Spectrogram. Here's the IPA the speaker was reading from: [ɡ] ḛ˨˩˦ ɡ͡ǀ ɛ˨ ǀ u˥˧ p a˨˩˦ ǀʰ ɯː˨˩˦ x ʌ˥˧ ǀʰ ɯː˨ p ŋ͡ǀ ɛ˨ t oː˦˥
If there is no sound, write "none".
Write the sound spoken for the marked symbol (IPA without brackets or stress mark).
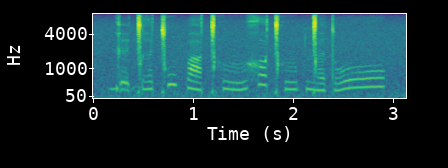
ɡ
